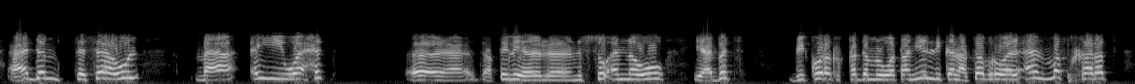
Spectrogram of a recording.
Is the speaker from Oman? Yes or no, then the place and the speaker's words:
no; Morocco; العكس العكس اللي كيطرح عندنا في المغرب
